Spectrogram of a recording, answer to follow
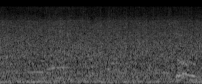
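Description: Steady rush of water splashing from a pool fountain.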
